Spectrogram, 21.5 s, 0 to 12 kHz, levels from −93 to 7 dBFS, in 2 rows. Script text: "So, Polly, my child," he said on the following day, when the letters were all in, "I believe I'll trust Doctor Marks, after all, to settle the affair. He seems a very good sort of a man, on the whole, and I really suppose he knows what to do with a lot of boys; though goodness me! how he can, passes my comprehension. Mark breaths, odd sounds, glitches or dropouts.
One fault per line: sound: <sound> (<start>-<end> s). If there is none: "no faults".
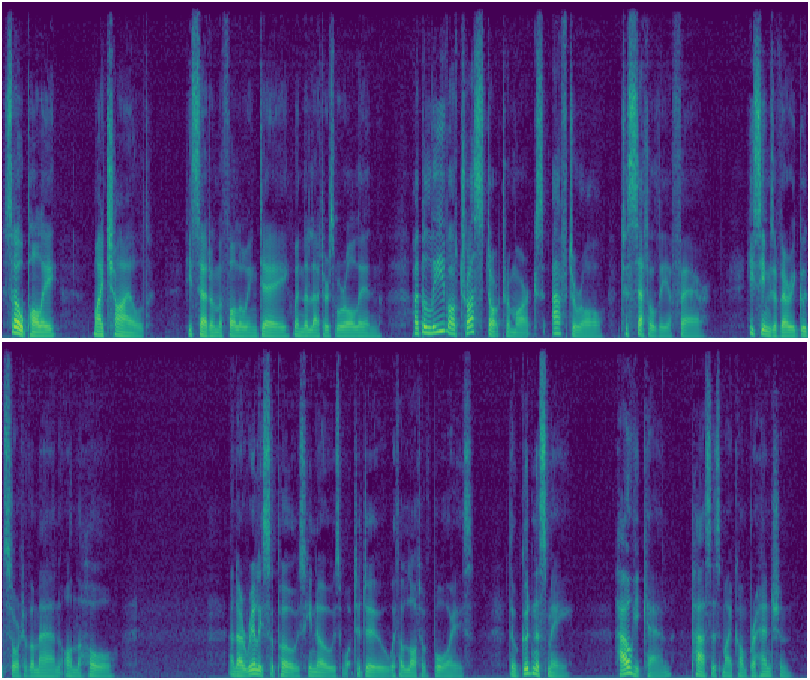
no faults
